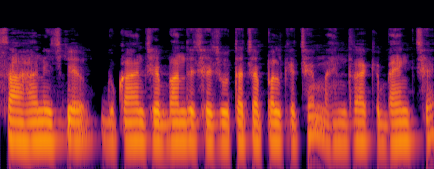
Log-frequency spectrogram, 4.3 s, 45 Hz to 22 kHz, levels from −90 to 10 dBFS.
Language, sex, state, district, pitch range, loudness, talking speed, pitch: Hindi, male, Bihar, Purnia, 120-125 Hz, -18 LUFS, 180 wpm, 125 Hz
